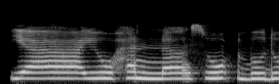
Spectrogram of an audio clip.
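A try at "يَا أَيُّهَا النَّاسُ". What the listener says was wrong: আইয়ুহান, এখানে গুণা হবে না আপু? গুণা করে পড়ি।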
